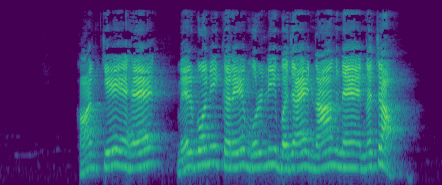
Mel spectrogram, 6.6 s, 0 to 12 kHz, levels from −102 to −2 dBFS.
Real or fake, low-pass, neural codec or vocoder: real; 9.9 kHz; none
